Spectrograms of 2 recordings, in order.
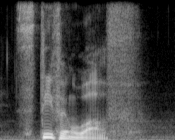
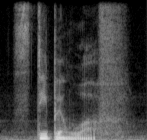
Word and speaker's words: Steppenwolf: Stephen Wolf. – Perfecto, yo, así. Ah, y me podría hacer una que diga The Police. – Ya déjame pronunciar esta de nuevo. Steppenwolf.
